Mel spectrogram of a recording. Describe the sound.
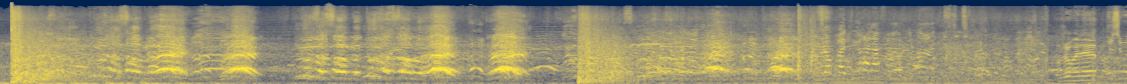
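Protesters at a joint union demonstration shout and chant in a loud, dense crowd roar with rhythmic rising cries. A sharp bang cuts in midway, and voices and babble continue throughout.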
